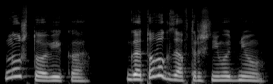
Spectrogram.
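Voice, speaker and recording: A woman's voice: medium pitch, very animated, moderate pace, a little mellow. A woman reading an audiobook, voicing a stern middle-aged male university rector who talks formally and grumbles at his son. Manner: formal, condescending, gruff toward his son. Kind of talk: audiobook character voice.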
